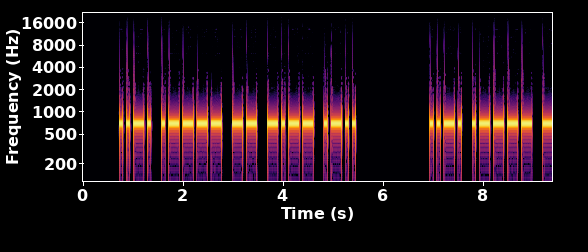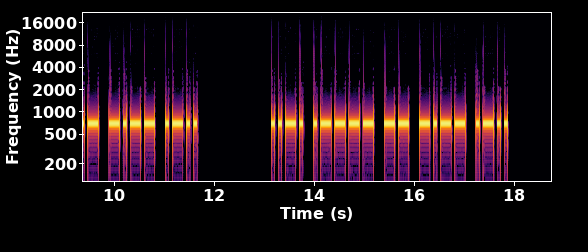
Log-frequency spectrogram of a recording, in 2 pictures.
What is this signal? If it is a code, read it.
Morse code, heard as a keyed tone, about 17 wpm, 700 Hz. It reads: F1MYL F1MYL F1MYL
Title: DXCC-100 Call Signs - 5 Characters - Repeated 3x - 17wpm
